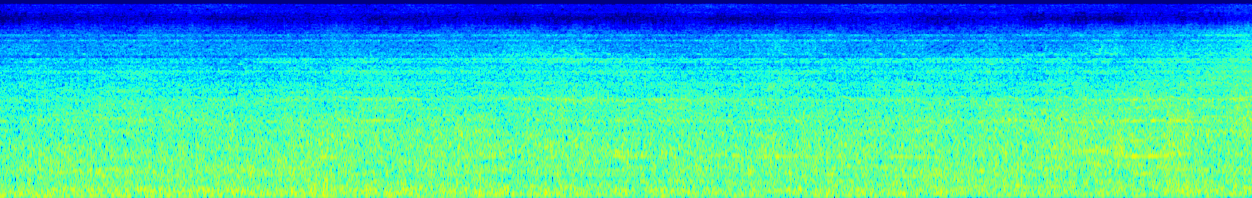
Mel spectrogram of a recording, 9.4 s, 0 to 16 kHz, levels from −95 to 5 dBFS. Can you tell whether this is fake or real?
fake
